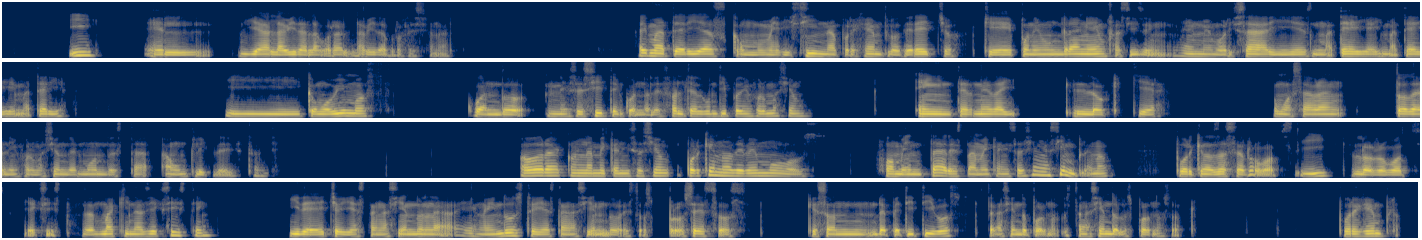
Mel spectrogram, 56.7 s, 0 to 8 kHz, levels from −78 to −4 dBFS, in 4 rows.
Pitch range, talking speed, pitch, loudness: 115-135 Hz, 125 wpm, 120 Hz, -19 LUFS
